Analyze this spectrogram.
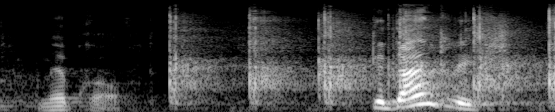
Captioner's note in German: Beifall AfD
